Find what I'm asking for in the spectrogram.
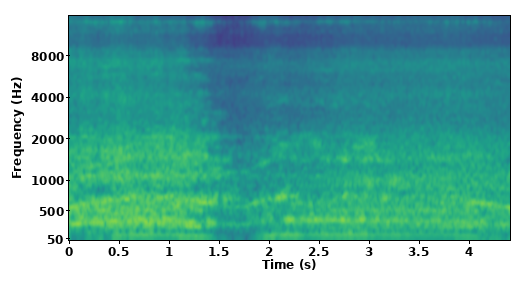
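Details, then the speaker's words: Hyundai 30L-7M forklift with GM 3L engine, running rough at idle and extremely rich with unburned fuel smell, check engine light on: snapped open, revs pick up after a slight delay without bogging down. "so no bogging down on the engine so even on a snap there's a bit of the delay but I don't hear it bogging down"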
